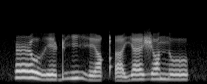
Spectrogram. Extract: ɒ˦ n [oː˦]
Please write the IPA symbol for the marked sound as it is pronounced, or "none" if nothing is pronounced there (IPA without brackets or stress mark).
o˦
